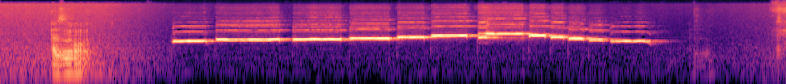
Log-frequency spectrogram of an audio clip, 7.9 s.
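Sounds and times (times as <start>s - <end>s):
speech: 0.5s - 1.0s
small four-hole flute playing a breathy melody: 1.7s - 6.8s.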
